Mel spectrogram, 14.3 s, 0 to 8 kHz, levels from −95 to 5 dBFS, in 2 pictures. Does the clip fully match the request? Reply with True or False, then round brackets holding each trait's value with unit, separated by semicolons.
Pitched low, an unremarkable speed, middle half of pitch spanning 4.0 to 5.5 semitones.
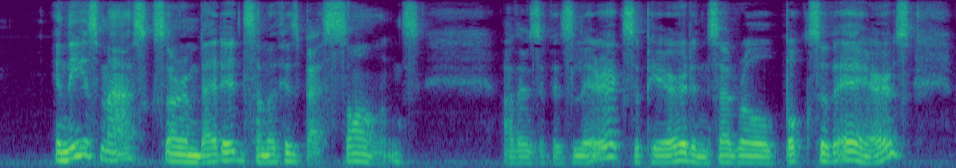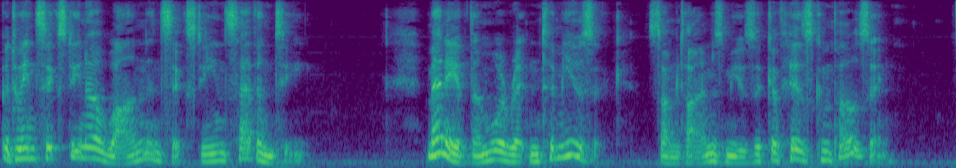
True (125 Hz; 150 wpm; 4.5 semitones)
